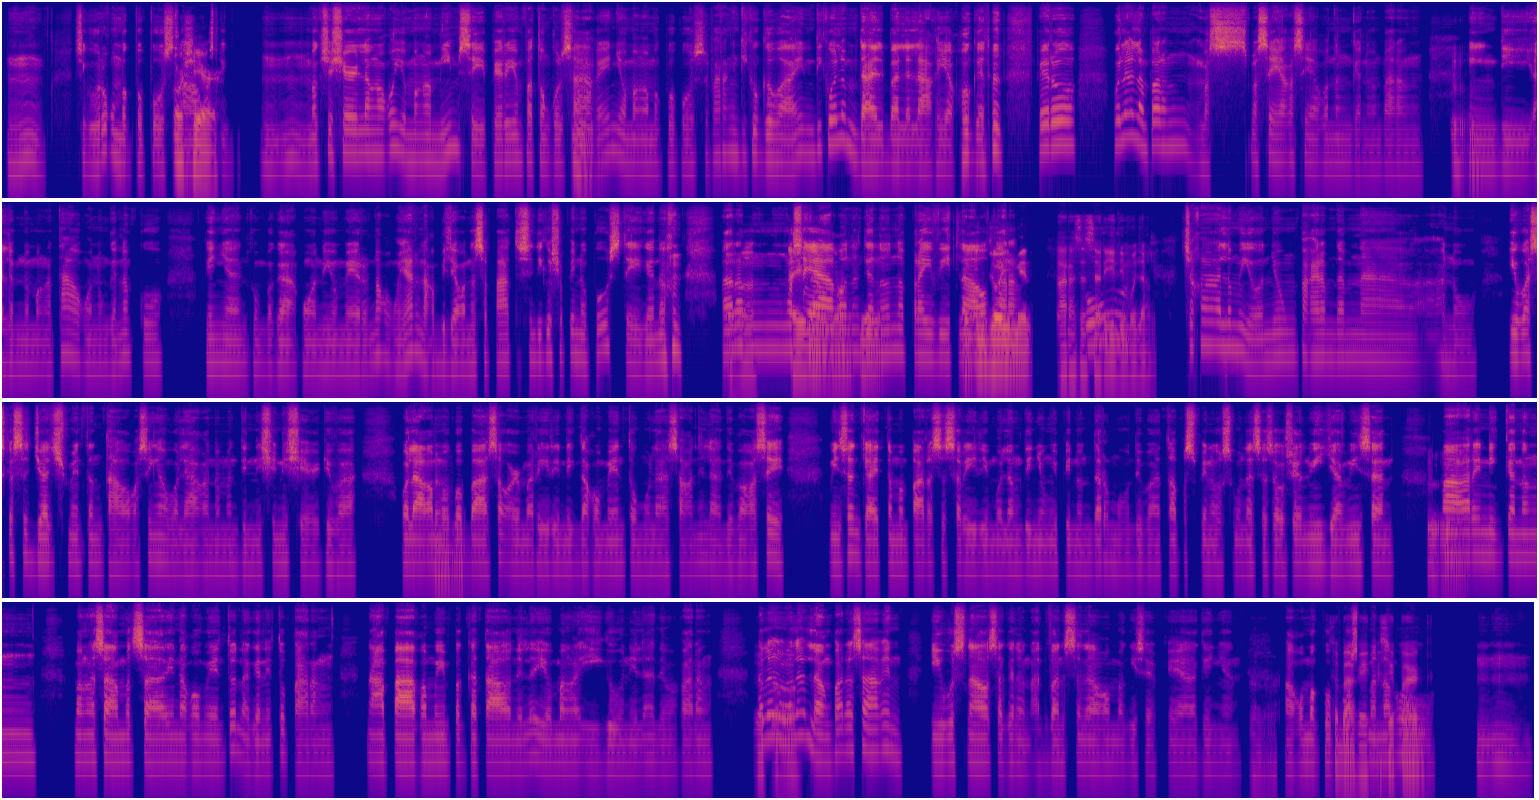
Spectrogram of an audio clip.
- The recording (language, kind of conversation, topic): Filipino, podcast, Paano mo pinoprotektahan ang iyong pagkapribado sa mga platapormang panlipunan?
- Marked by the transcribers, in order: laughing while speaking: "ganon"; tapping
